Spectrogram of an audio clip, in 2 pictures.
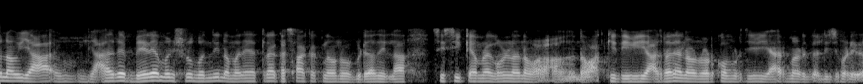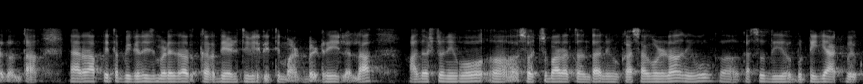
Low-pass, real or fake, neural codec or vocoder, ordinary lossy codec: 5.4 kHz; fake; vocoder, 22.05 kHz, 80 mel bands, HiFi-GAN; AAC, 48 kbps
